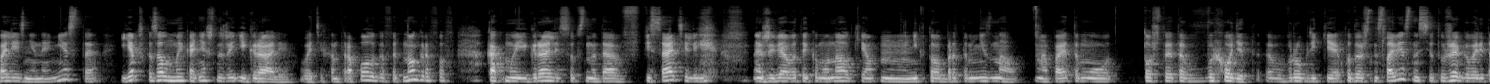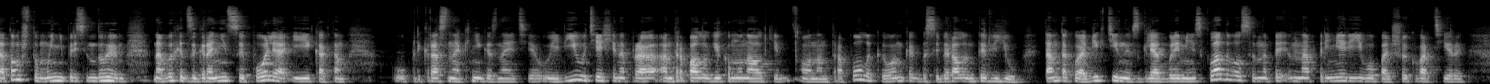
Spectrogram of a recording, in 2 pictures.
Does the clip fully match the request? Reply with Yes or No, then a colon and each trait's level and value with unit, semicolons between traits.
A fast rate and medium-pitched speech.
Yes: fast, 175 wpm; medium, 150 Hz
